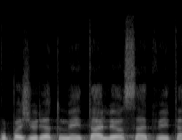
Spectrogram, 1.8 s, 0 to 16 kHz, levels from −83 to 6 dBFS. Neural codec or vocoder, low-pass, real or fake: autoencoder, 48 kHz, 32 numbers a frame, DAC-VAE, trained on Japanese speech; 14.4 kHz; fake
